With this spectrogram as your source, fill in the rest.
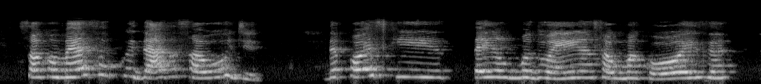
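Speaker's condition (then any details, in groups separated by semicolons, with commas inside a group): Cerebral palsy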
